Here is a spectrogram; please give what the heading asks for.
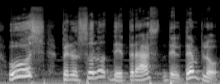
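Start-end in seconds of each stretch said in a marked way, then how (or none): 0.1-0.6 high, loud yelled us; kids' shout. Retold or imitated. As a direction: yell it like a cheeky kid. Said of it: "empezaron a gritar".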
